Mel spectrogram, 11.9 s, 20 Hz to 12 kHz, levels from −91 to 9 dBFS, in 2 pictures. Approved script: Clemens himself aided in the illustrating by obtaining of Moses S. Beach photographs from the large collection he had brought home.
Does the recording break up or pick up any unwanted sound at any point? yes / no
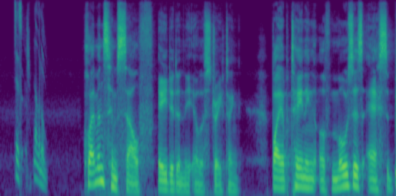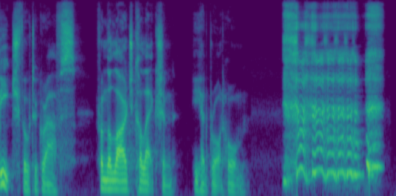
yes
